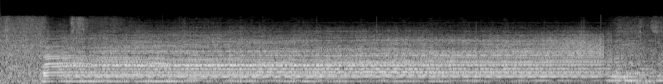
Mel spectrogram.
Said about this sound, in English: After the Badger sounds its horn in the harbor and pulls in, hundreds of passengers get off the boat and head for their destinations.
